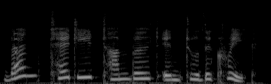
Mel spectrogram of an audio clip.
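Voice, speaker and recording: Female children's audiobook reader, lively swooping pitch, unhurried delivery, close dry sound. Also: dry recording. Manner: animated, deliberate storytelling for young children. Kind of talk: expressive read-aloud of a children's picture book.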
